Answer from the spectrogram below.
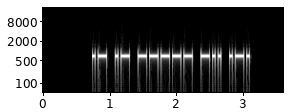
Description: Morse code, heard as a keyed tone, about 28 wpm, 700 Hz. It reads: AA0DR
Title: USA Call Signs - 5 Characters - Repeated 2x - 28wpm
